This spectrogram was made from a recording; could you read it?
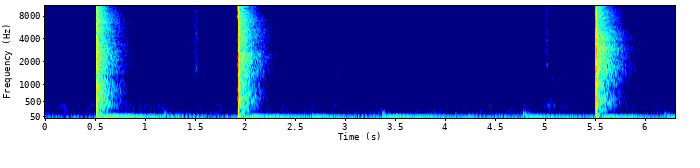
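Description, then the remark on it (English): Three sharp, loud hand claps ring out alone, the first two close together and the third after a longer pause, each with a brief decaying tail and quiet in between, clapped at a tempo of about 80 to 90 BPM. “whether every kind of filtering system is trying to remove the claps”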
